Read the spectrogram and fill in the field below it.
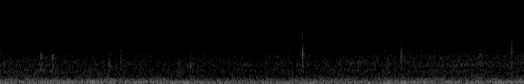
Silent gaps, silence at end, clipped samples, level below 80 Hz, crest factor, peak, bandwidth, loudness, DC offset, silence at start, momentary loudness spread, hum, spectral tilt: none; 0 s; under 0.1%; -52 dBFS; 16 dB; -32 dBFS; 16.5 kHz; -50 LUFS; under 0.1%; 0 s; 4 LU; none; -7 dB/octave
